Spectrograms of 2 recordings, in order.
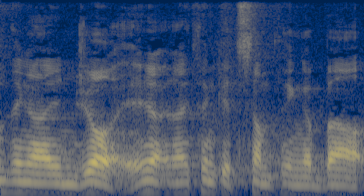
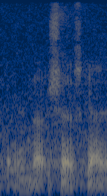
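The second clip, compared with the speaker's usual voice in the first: unsure casting people, imitated in a whisper; 4 semitones higher, 13 dB quieter than usual. Mocking casting panel's doubt in a whisper. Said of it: "they're all going".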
